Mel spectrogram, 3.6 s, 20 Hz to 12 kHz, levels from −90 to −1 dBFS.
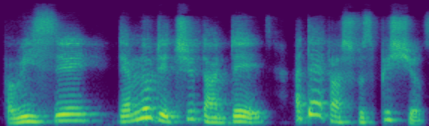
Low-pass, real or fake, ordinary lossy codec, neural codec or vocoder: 10.8 kHz; fake; MP3, 96 kbps; codec, 24 kHz, 0.5 kbps, DualCodec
